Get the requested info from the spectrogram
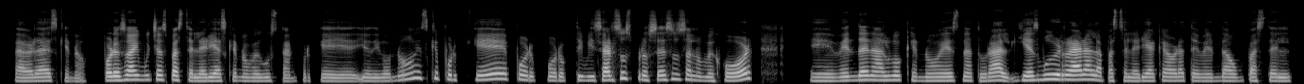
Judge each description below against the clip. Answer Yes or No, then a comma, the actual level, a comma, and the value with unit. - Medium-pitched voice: Yes, medium, 180 Hz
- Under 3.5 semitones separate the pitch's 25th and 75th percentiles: No, average, 4.0 semitones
